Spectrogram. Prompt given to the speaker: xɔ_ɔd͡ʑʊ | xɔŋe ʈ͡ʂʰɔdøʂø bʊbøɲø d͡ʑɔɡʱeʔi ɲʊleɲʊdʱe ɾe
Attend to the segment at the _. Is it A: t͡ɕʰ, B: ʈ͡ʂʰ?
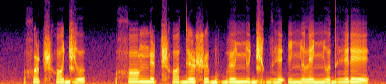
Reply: B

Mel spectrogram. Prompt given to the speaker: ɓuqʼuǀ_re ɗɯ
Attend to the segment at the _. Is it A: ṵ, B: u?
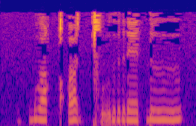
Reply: A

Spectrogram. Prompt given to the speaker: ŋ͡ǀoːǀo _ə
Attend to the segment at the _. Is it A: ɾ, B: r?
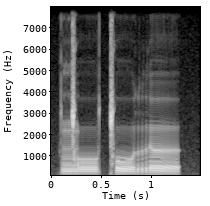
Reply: B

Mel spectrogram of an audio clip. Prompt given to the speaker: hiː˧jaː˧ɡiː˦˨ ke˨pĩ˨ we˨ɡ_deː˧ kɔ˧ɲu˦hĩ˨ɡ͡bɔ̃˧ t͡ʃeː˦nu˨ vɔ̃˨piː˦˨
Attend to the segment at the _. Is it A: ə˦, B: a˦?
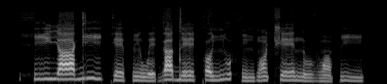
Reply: B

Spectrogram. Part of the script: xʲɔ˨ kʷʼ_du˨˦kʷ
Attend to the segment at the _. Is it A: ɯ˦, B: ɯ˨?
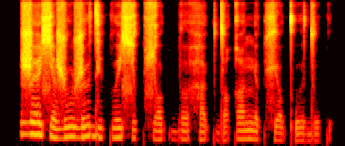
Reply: B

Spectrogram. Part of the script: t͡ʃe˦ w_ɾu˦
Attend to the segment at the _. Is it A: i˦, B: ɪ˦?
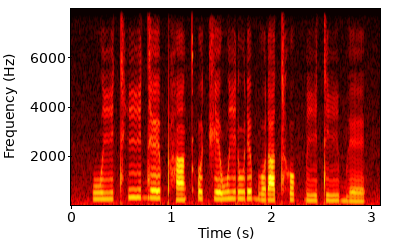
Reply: A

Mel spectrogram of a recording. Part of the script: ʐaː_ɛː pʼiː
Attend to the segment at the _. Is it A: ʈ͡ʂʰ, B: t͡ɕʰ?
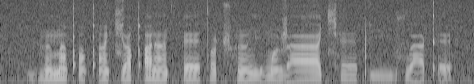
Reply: B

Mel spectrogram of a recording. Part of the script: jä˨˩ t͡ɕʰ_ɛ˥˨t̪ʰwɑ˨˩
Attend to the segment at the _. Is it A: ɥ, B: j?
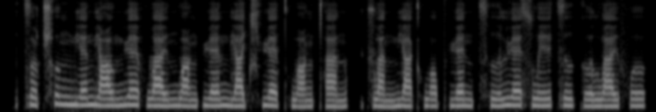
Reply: A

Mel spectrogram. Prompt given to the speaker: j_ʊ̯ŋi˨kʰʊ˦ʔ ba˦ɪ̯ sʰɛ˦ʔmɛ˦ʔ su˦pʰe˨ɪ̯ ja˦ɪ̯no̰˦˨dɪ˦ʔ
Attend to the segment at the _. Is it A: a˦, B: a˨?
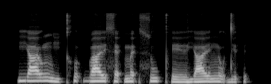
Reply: A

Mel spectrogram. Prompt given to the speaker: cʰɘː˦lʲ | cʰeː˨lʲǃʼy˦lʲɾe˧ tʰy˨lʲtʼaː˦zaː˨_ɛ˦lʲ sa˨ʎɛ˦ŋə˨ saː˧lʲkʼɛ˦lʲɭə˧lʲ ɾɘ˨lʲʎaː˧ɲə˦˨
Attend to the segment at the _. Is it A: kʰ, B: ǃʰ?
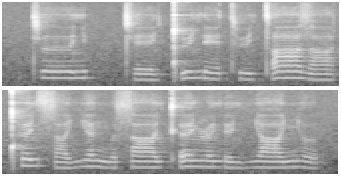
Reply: B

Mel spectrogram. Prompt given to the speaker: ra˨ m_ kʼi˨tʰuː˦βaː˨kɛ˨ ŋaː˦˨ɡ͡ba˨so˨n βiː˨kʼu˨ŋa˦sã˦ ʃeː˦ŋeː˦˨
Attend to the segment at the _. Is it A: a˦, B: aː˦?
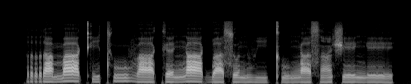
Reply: B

